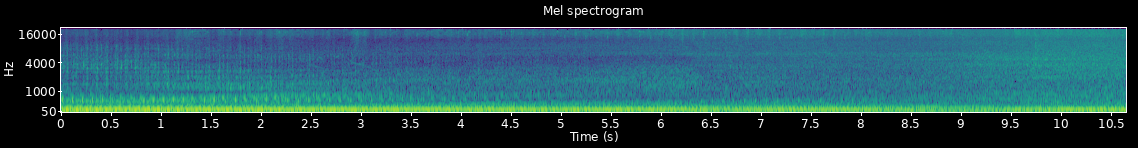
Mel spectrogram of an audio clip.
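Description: A Ford SUV with an aftermarket exhaust idles steadily up close, a deep, even rumble throughout with no ticking and no talk.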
